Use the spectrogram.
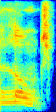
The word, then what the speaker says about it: launch: So, there's an L sound at the beginning. So, like that. And then after that, there's a sort of a or kind of a sound. Or, a u often makes an or I think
